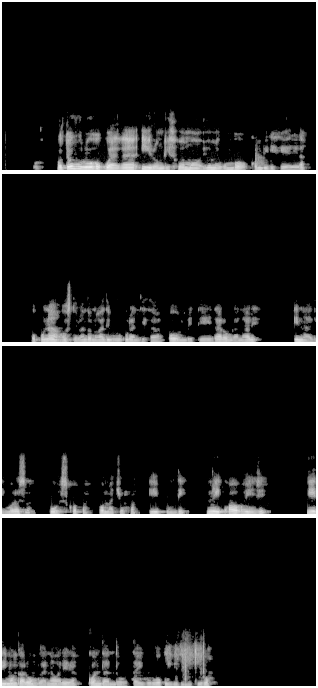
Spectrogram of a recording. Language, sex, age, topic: Oshiwambo, female, 25-35, finance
